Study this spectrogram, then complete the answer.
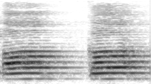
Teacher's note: आपको लगेगा की जो आवाज आ रही है वो कंठ से आ रही है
